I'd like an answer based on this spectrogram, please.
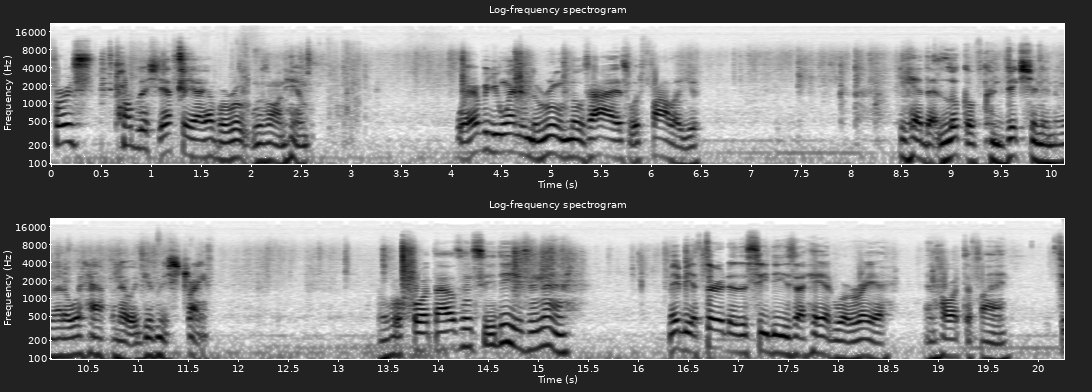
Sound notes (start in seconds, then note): none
